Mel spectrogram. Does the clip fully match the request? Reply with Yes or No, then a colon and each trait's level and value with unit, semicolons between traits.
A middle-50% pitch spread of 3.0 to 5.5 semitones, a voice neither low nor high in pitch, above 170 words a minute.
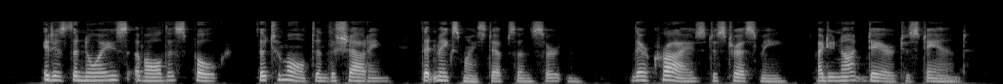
No: average, 4.2 semitones; medium, 165 Hz; average, 165 wpm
